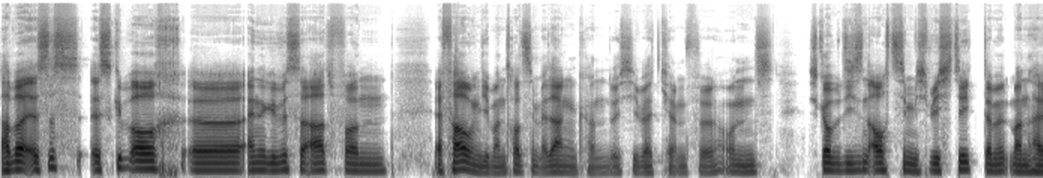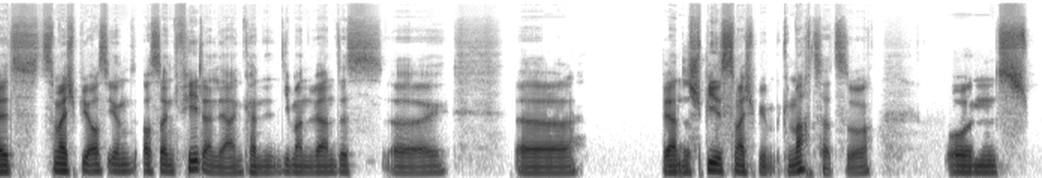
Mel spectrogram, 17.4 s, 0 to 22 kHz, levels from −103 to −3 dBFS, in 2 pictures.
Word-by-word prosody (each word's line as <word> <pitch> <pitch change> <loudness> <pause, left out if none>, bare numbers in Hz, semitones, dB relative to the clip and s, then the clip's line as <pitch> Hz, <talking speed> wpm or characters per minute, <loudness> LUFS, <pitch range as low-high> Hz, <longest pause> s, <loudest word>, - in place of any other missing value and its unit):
aber 125 +4 +9
es 135 +2 +3
ist 170 -1 -3
es 130 0 0
gibt 165 -2 0
auch, 145 -1 +7
äh, 125 0 +5
eine 125 +1 +2
gewisse 130 +1 +1
Art 125 0 +4
von 115 -2 -1 0.4
Erfahrung, 130 -5 +6
die 95 - -2
man 90 0 -5
trotzdem 100 -2 -4
erlangen 95 -1 -1
kann 85 0 -13
durch 90 - -10
die 95 - -10
Wettkämpfe 95 +1 -8
und 105 -1 -7 0.3
ich - - -11
glaube, 125 -2 +5
die 120 0 -2
sind 130 +2 -3
auch 125 0 +5
ziemlich 115 -2 -3
wichtig, 125 +3 0
damit 115 -1 +1
man 105 -1 +1
halt 105 -1 +3
zum 120 - -7
Beispiel 115 -1 +2
aus 110 +1 -1
ihren 110 0 -5
aus 110 - -3
seinen 110 -3 -1
Fehlern 145 -5 -1
lernen 90 0 -5
kann, 95 -1 -6
die 105 +1 -8
man 95 -2 -5
während 100 +1 -3
des 105 -1 -9
äh, 95 +2 -6 0.6
äh, 90 +1 -2 0.7
während 100 0 +1
des 100 - -1
Spiels 120 -4 +2
zum - - -1
Beispiel 95 -2 -5
gemacht - - -3
hat - - -8
so - - -8 0.6
und 100 -1 -2
105 Hz, 190 wpm, -23 LUFS, 95-125 Hz, 0.7 s, aber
